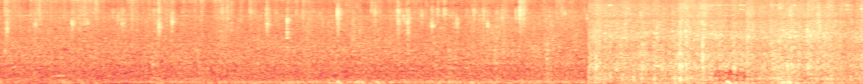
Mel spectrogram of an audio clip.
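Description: Rain falling, with scattered drops tapping over a steady low rumble. About six seconds in it changes abruptly to louder, denser rain noise.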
